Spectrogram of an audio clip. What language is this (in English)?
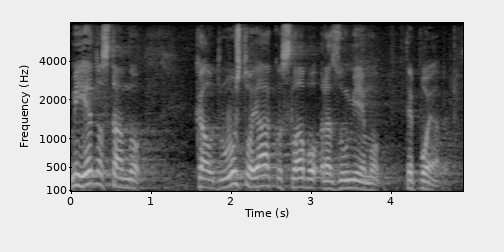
Croatian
